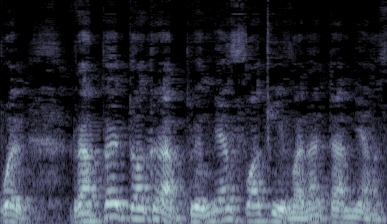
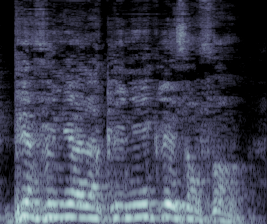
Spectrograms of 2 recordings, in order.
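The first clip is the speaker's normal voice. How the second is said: silly clown; 8 semitones higher, 4 dB louder than usual. Pretend. Clown host welcome, high.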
